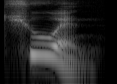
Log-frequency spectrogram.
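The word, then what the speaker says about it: Qwen: 먼저 알리바바의 QN. Q&이라고 읽어요.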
